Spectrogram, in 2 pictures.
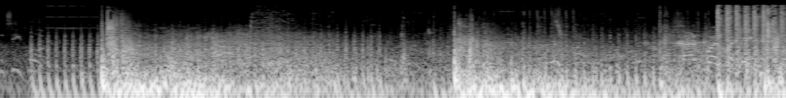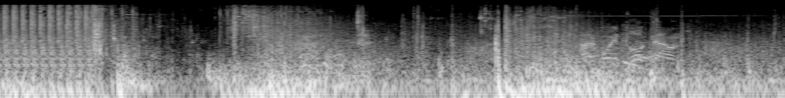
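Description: Rapid gunfire cracks loudly.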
